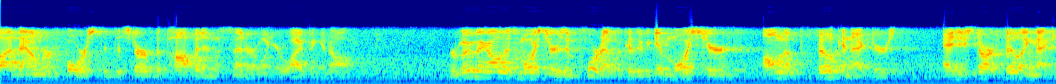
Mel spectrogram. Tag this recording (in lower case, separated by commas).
speech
